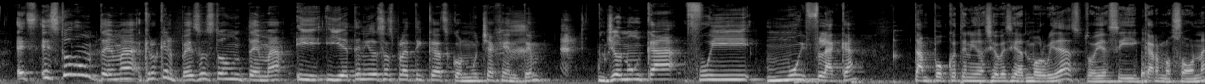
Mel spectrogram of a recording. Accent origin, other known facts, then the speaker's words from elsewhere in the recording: northern Mexico, Mexico; Soy una morra norteña de 33 años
